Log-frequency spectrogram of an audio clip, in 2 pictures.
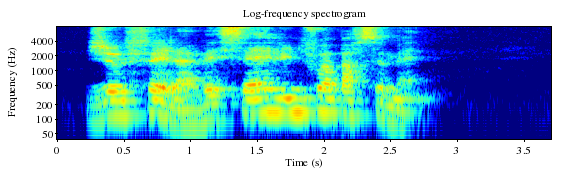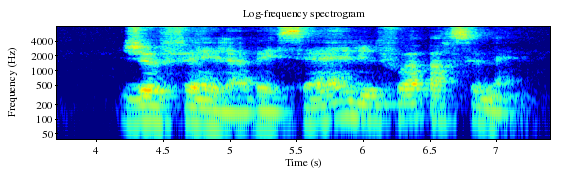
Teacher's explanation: Je fais la vaisselle monte, une fois par semaine descend.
